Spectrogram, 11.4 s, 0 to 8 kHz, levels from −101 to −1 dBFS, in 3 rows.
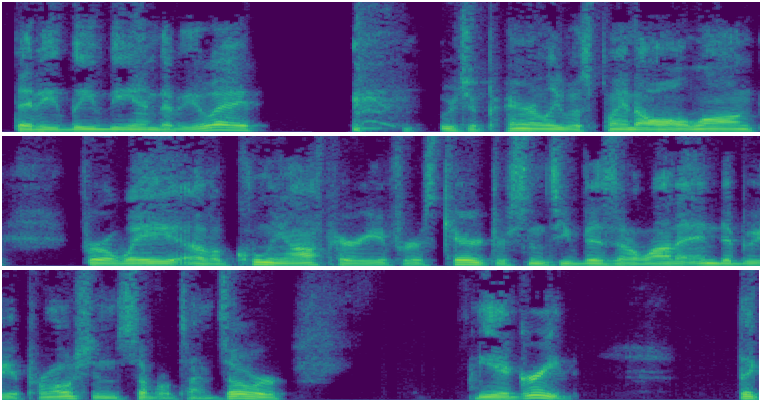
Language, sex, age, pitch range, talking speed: English, male, 30-49, 90-120 Hz, 185 wpm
